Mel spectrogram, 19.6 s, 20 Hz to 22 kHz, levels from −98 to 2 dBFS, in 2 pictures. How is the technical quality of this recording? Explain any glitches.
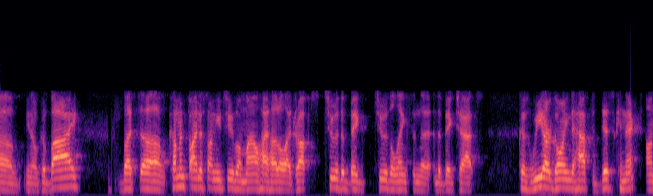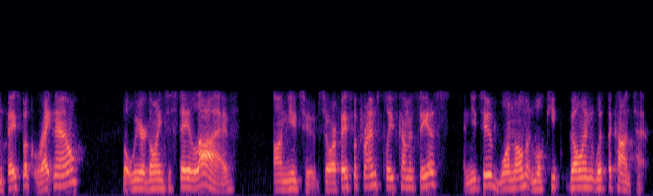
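The recording has clear technical damage. The speech sounds like a mobile phone call throughout, with artificial hiss filling several pauses and two brief skips.

AMR narrowband mobile codec: The voice is muffled and plainly buzzy, with nothing above 4 kHz and a synthetic edge. The speech is resynthesised from a vocal-tract model and a few pulses per subframe. The degree of damage fits a low AMR-NB mode around 7.4 kbps.

AMR comfort noise: Pauses are filled with a smooth, steady hiss that switches on and off. This happens at 1.44–1.62 s (after "you know goodbye", before "but uh come and"), 1.68–1.72 s, 7.38–7.78 s, 11.20–11.64 s (after "right now", before "but we are going"), 13.52–13.90 s and 16.66–16.74 s. During these gaps the phone sent no speech frames, so the receiver generated substitute noise from a rough spectral description.

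Dropped buffer (overrun): There is a small jump forward at 9.46 s, after "going to have to", and another at 12.78 s. Each loses about 20 ms of audio with no gap of silence. The likely cause is samples being overwritten before the software collected them, which splices the two sides together.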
